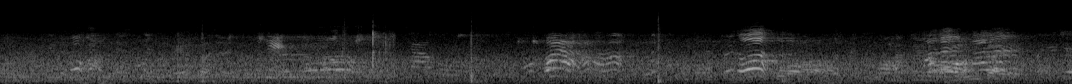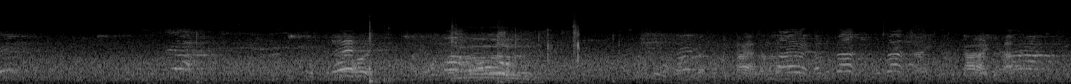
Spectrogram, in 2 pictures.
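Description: Footballers shouting calls across the pitch, the loudest around the middle, with the short thuds of the ball being kicked over a steady outdoor background.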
